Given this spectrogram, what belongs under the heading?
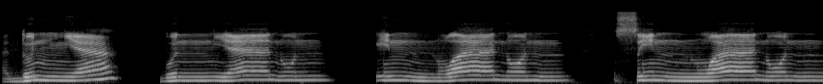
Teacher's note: maka dibaca dengan tawassut pada nunnya. Jadi nggak dibaca dengan dengung.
